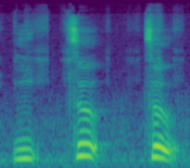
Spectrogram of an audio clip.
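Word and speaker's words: 五つ: Please note that this is a full tsu and not a small tsu like we have been seeing so far. It has to be pronounced itsutsu.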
